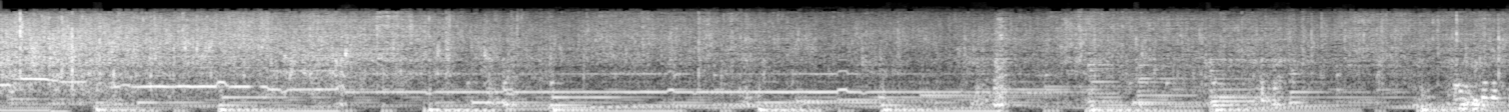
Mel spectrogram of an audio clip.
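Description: Chicken fries in a pan with a dense, steady sizzle and crackle, close and fairly loud, mixed with occasional clinks of stirring.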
